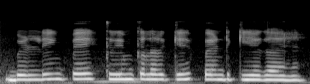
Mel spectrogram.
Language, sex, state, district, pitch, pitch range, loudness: Hindi, female, Jharkhand, Deoghar, 230 Hz, 215-240 Hz, -11 LUFS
